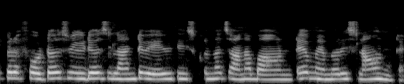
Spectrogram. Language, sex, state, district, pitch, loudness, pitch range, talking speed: Telugu, female, Telangana, Nalgonda, 255 Hz, -18 LUFS, 240-270 Hz, 165 wpm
